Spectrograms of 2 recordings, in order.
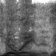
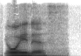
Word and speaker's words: Yoenis: His name is Yoenis. – Maybe I'll just call him Cespedes. – No, no, say his name. – Yoenis. – Into the microphone. – Yoenis. – Yoenis. It's yeah. Like saying, yo, ass.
